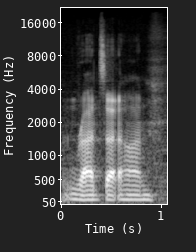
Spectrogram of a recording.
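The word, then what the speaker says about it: Radz-at-Han: pleased to see you i have not been pronounced pronouncing the z in radzan the entire time then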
